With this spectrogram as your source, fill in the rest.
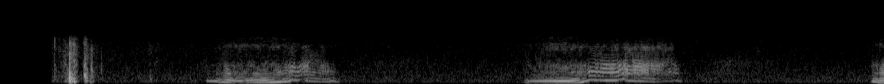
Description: Roncando, snoring, sleeping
